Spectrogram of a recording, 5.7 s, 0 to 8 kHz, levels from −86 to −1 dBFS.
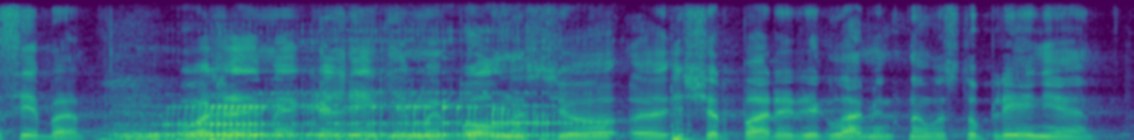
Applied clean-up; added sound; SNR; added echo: none; Burping, eructation; -1 dB; none.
